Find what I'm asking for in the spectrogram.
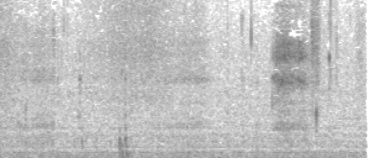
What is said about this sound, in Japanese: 今がっつり暖房つけてるからないや暖房の季節ですよすごいこの音が入ってる気がする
